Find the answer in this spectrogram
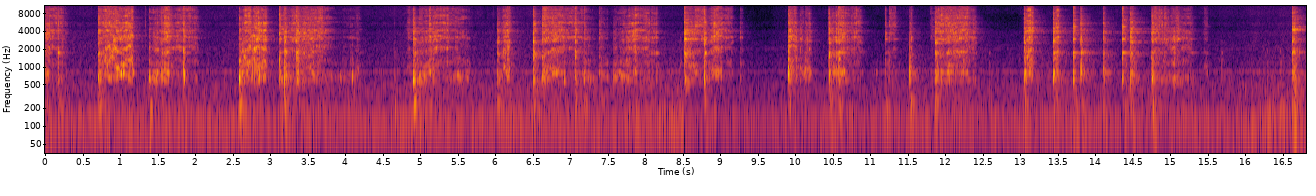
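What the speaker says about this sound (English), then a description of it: "We want to stir that well, make sure it's mixed before we add anything else." Flour stirred into sautéed onions in a pan makes a rhythmic series of loud scraping, clattering strokes of a utensil against the pan, with short pauses between bursts, close up.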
